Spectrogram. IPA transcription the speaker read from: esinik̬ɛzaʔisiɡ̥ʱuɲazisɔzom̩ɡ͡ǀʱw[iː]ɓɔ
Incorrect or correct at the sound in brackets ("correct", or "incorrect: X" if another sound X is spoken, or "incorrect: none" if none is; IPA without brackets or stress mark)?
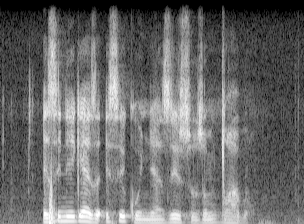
incorrect: aː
